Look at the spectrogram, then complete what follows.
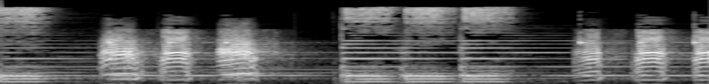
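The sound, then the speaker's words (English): A duck quacks loudly, nine harsh nasal quacks in three quick bursts of three, with brief pauses between the groups and no talking. “A bee and a duck were the very best of friends.”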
